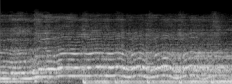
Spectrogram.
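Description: A woman singing a Korean trot song into a microphone over instrumental accompaniment, rising into a long held note with wide vibrato in the second second.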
